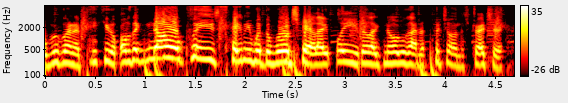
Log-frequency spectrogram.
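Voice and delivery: ordinary delivery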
